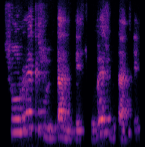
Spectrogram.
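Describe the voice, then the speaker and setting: A man's voice: a little high, very animated, takes it slowly, darkish tone. A man with a Peruvian accent teaching a physics class, coaxing his students along with repeated questions. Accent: Peruvian Spanish. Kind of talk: online class lecture. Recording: roomy, distant, dull lo-fi sound.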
